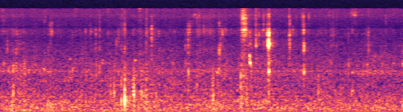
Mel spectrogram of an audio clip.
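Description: Faint wet clicks and smacks of a two-week-old Chihuahua puppy suckling baby food from a syringe, a few soft ticks against near silence.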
